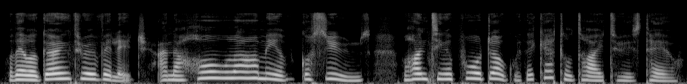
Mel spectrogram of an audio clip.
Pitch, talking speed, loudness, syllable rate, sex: 230 Hz, 220 wpm, -19 LUFS, 5.4 syllables/s, female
